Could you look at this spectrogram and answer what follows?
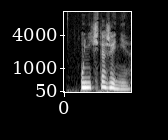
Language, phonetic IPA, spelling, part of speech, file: Russian, [ʊnʲɪt͡ɕtɐˈʐɛnʲɪje], уничтожение, noun, Ru-уничтожение.ogg
- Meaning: 1. destruction, annihilation 2. extermination, elimination, eradication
